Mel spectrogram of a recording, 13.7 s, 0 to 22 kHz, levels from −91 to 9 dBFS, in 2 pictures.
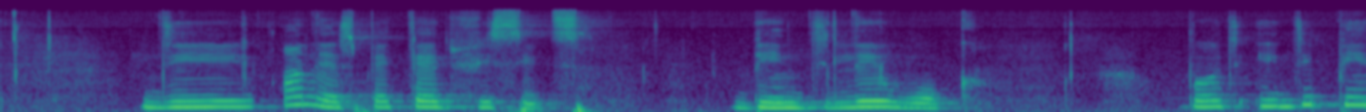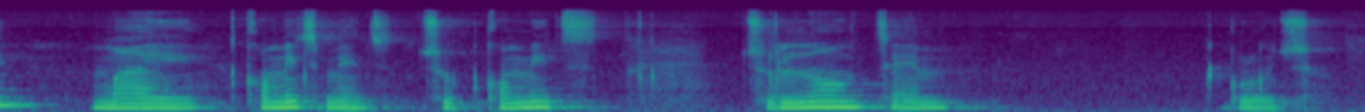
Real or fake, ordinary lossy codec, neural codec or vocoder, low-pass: real; none; none; 14.4 kHz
